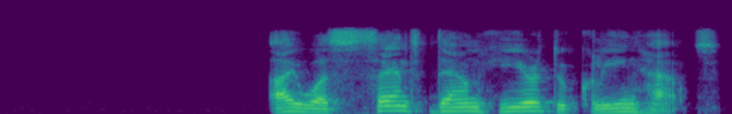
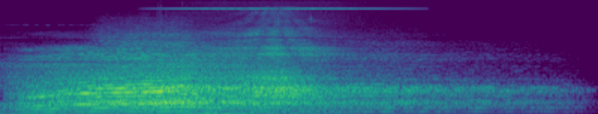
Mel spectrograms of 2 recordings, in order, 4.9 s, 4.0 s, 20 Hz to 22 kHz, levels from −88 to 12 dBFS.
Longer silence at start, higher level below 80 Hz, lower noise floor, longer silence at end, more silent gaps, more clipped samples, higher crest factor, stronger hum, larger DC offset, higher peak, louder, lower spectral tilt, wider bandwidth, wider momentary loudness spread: first, 1.8 s vs 0.05 s; second, -62 dBFS vs -42 dBFS; first, -86 dBFS vs -49 dBFS; second, 0.15 s vs 0.7 s; neither; neither; about the same, 18 dB vs 18 dB; neither; second, under 0.1% vs 0.1%; second, -4 dBFS vs 0 dBFS; second, -20 LUFS vs -16 LUFS; about the same, -5.5 dB/octave vs -5 dB/octave; second, 8.2 kHz vs 16.5 kHz; second, 7 LU vs 20 LU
